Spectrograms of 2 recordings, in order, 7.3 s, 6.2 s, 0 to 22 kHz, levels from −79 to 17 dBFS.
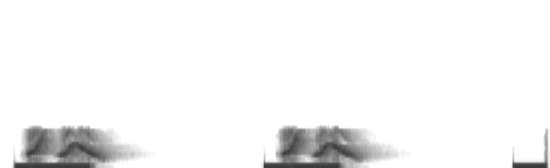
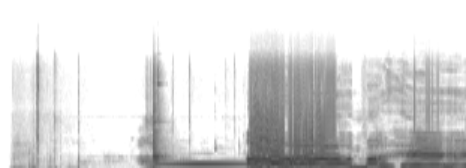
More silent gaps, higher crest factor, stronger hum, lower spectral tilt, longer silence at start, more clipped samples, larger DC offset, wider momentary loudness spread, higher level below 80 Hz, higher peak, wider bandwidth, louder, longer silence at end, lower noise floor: first, 2.49-2.62 s, 2.77-3.09 s, 3.17-3.21 s, 3.39-3.48 s, 5.90-6.02 s, 6.18-6.32 s, 6.45-6.66 s, 6.74-6.78 s vs none; about the same, 10 dB vs 12 dB; neither; about the same, -2.5 dB/octave vs -1.5 dB/octave; second, 0.2 s vs 0.45 s; first, 0.8% vs under 0.1%; neither; second, 10 LU vs 17 LU; about the same, -48 dBFS vs -50 dBFS; first, 0 dBFS vs -4 dBFS; second, 5.4 kHz vs 16 kHz; first, -7 LUFS vs -13 LUFS; about the same, 0.05 s vs 0 s; first, -82 dBFS vs -57 dBFS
